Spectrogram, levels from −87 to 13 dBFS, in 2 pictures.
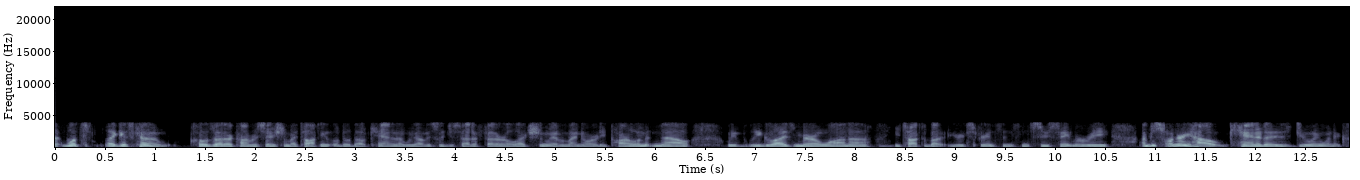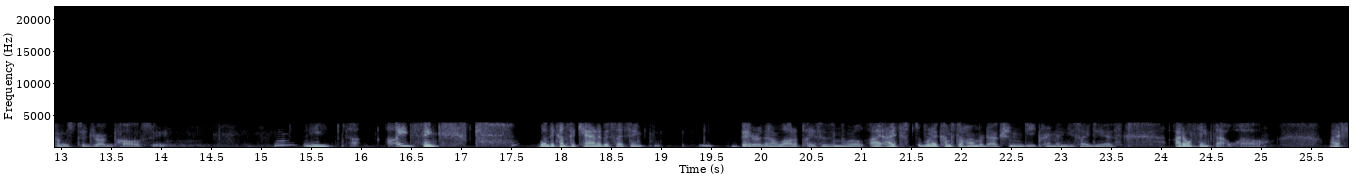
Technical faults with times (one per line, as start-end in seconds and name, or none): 0.00-25.87 G.729 codec
2.74-2.84 VoIP packet loss concealed by the speech codec
11.07-11.18 VoIP packet loss concealed by the speech codec
16.28-16.43 VoIP packet loss concealed by the speech codec
19.83-20.00 VoIP packet loss concealed by the speech codec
